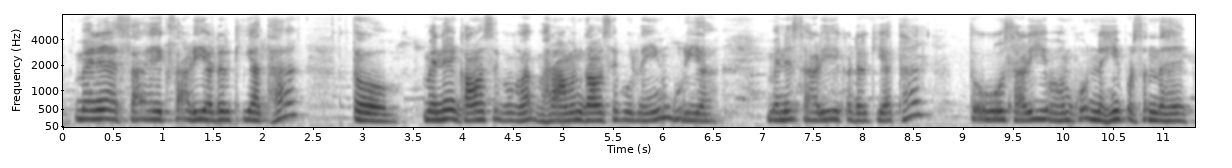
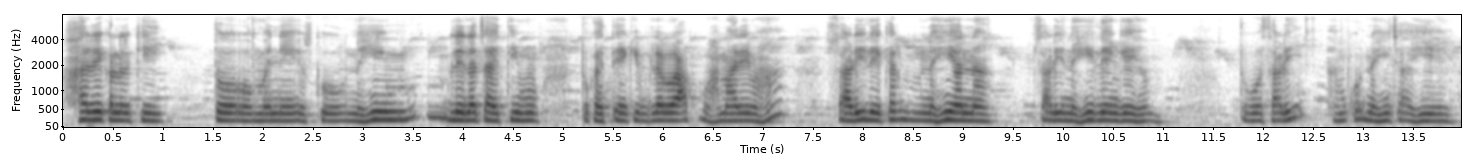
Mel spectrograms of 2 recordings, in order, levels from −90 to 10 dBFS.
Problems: none marked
